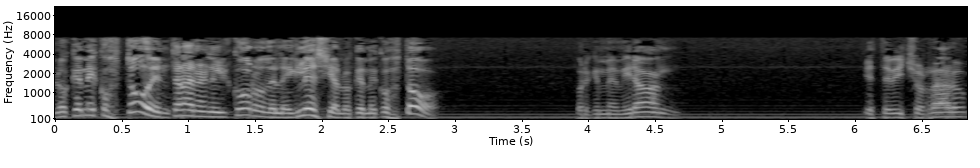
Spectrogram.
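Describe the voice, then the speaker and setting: A man's fairly high voice with a Rioplatense accent, lively in intonation, at a moderate pace with long, frequent pauses. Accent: Argentine Rioplatense Spanish. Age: 60s. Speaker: pastor. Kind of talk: sermon.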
